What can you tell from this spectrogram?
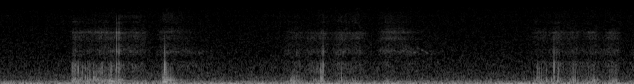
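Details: Snoring in bed in the morning, which sounded much louder and more snore-like in person than recorded: low rumbling breaths with rattling snorts on the in-breath, about three cycles in six seconds.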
